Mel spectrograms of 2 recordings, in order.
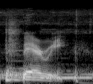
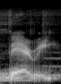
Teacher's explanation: lo hice diciendo barry juntando los dos labios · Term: be labial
